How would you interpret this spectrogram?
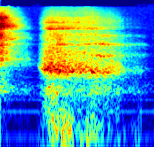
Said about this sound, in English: The deep breath was a detriment.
